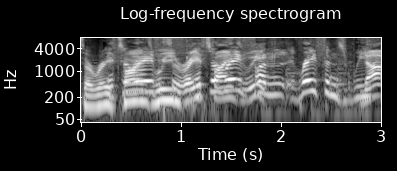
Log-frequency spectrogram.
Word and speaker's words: Ralph Fiennes: Yes, it's a Raine Rafins. We not Ralph, although it's spelled Ralph. It's Rafins. It's Rafe. It's Rafins.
